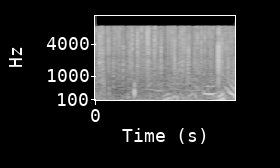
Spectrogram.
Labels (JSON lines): {"label": "biophony, cascading saw", "recorder": "SoundTrap 600 or HydroMoth"}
